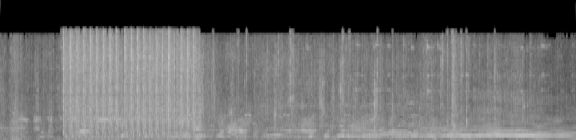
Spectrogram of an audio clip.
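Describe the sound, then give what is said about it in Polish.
A loud, rapid burst of automatic gunfire rattles for about two seconds as officers fire incendiary rounds at thatched roofs and set buildings alight, then stops, leaving raised voices calling and wailing over a rumbling background. “Strzelali pociskami zapalającymi po strzechach, podkładali Ogień wewnątrz budynku.”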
